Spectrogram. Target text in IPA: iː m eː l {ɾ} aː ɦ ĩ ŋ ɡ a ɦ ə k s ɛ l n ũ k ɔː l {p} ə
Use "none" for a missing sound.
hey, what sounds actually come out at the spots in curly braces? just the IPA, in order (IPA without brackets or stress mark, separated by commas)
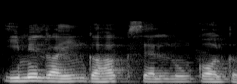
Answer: ɾ, k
